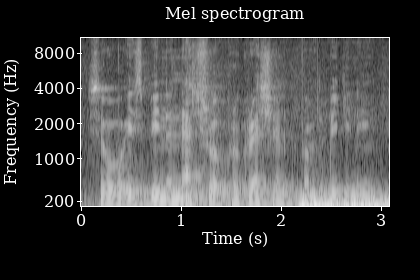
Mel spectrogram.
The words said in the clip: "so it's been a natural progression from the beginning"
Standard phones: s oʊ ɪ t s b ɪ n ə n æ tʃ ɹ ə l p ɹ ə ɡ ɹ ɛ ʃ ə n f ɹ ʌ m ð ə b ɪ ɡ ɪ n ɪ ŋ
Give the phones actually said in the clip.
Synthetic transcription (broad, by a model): s oʊ ɪ t s b ɪ n ə n æ tʃ ɹ ə l p ɹ ə ɡ ɹ ɛ ʃ ə n f ɹ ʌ m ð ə b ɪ ɡ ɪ n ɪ ŋ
